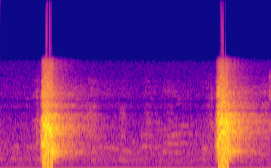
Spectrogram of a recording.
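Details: Kingston, a Rottweiler, playing with a squirrel and giving two loud, deep single barks about two seconds apart, with quiet between them.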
